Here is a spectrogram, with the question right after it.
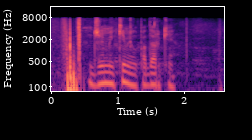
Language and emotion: Russian, neutral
